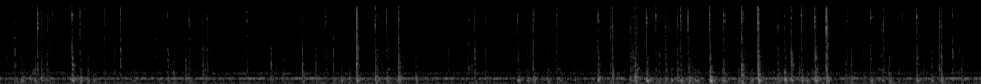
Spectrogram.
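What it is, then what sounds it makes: Laptop keyboard with plastic keys. Fingertips and nails tap the plastic keys of a silver metal laptop while typing. Dense, irregular clicks with bright, sharp attacks that die away almost at once, over a steady low hum. The typing runs continuously for about ten seconds, with a few louder taps standing out.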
